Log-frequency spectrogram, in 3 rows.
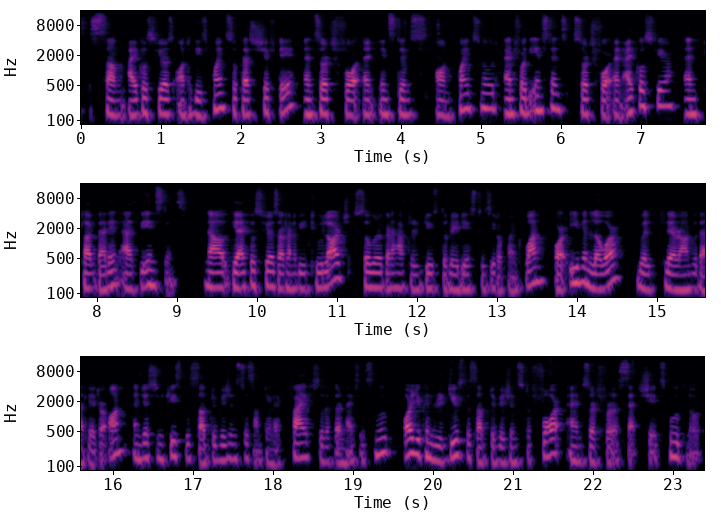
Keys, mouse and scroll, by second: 0.8 middle click, 1.7 q, 2.7 shift+a, 5.2 middle click, 5.2 scroll up 2, 5.4 shift+a, 7.5-9.9 drag, 10.4 middle click, 10.8-11.5 scroll up 2, 11.8-13.6 drag, 16.2-17.9 drag, 18.7-19.2 scroll up 1, 19.2 scroll up 2, 20.1-20.8 drag, 21.1-21.5 drag, 21.8 shift+a.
